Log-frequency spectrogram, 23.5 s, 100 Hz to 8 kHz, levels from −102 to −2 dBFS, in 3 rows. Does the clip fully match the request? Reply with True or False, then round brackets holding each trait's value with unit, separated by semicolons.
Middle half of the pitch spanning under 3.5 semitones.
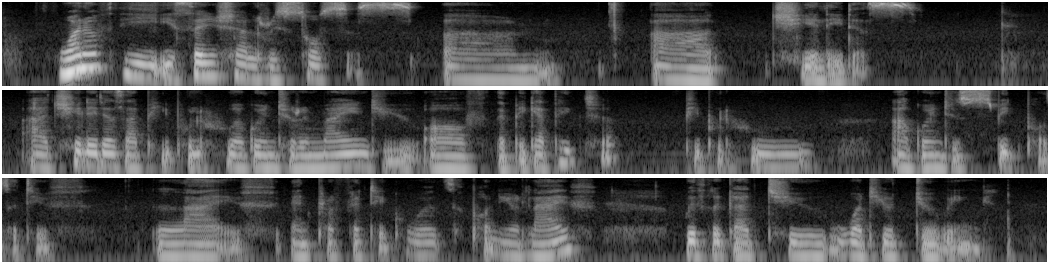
True (2.4 semitones)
